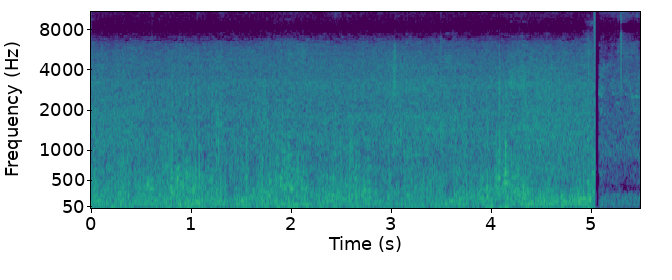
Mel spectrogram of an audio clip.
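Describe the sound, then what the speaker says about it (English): Steady wind blowing outdoors on a cold, wet day at a sheep farm, a constant low rumbling buffet against the microphone that cuts off abruptly near the end. "The wind's blowing."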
